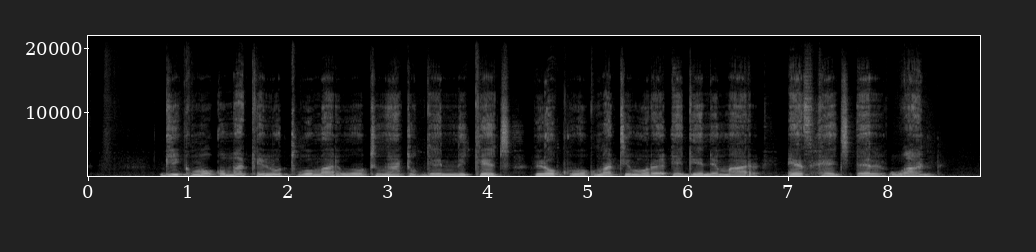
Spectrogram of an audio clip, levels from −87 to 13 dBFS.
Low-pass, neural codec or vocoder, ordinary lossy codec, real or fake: none; codec, 44.1 kHz, 1.7 kbps, Pupu-Codec; none; fake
